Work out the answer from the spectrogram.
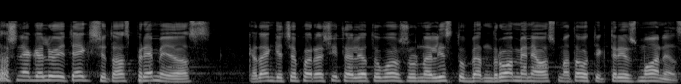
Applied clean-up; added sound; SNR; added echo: neural separator model SepFormer DNS4.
